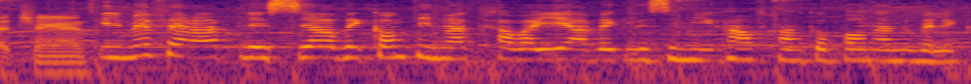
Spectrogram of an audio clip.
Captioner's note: spanish speaker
